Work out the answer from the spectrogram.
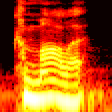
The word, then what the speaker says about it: Kamala: In that debate we saw a few days ago, I thought Kamala is how you pronounce it, did relatively well compared to Trump.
